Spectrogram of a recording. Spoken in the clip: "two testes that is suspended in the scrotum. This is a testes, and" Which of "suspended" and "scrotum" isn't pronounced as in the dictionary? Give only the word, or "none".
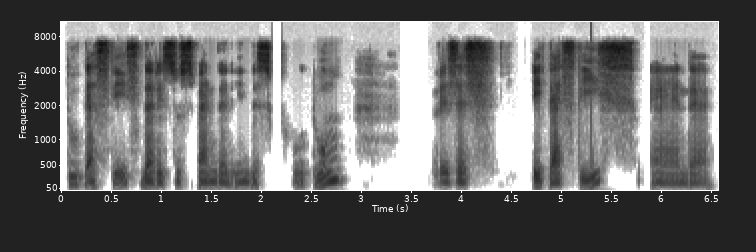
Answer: scrotum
